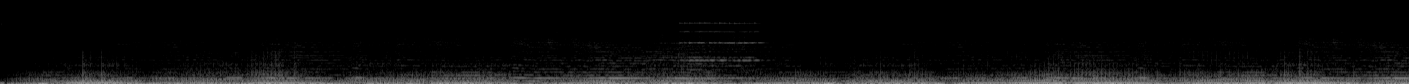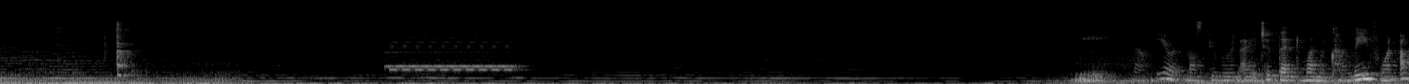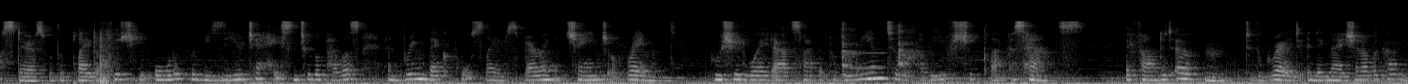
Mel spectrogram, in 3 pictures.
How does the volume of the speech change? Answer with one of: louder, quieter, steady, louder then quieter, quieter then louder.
steady.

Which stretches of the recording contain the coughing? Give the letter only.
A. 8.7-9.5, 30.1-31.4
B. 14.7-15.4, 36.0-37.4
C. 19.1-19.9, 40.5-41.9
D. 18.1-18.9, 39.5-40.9
B.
